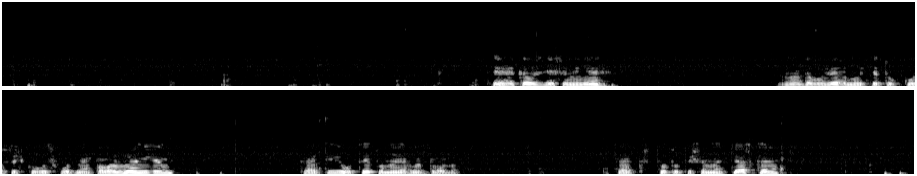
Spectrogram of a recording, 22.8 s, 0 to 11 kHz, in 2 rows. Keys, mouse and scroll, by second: 0.3 middle click, 2.1 middle click, 3.3 scroll up 1, 3.6 middle click, 4.8 click, 6.0 middle click, 7.4 r, 10.4 middle click, 12.7-13.3 scroll down 1, 13.3 middle click, 15.4 click, 16.6 r, 18.9 click, 22.3 click, 22.3 g.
